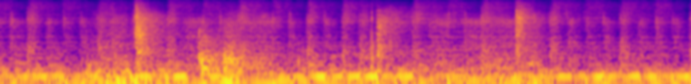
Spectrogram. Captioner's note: chopping sound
